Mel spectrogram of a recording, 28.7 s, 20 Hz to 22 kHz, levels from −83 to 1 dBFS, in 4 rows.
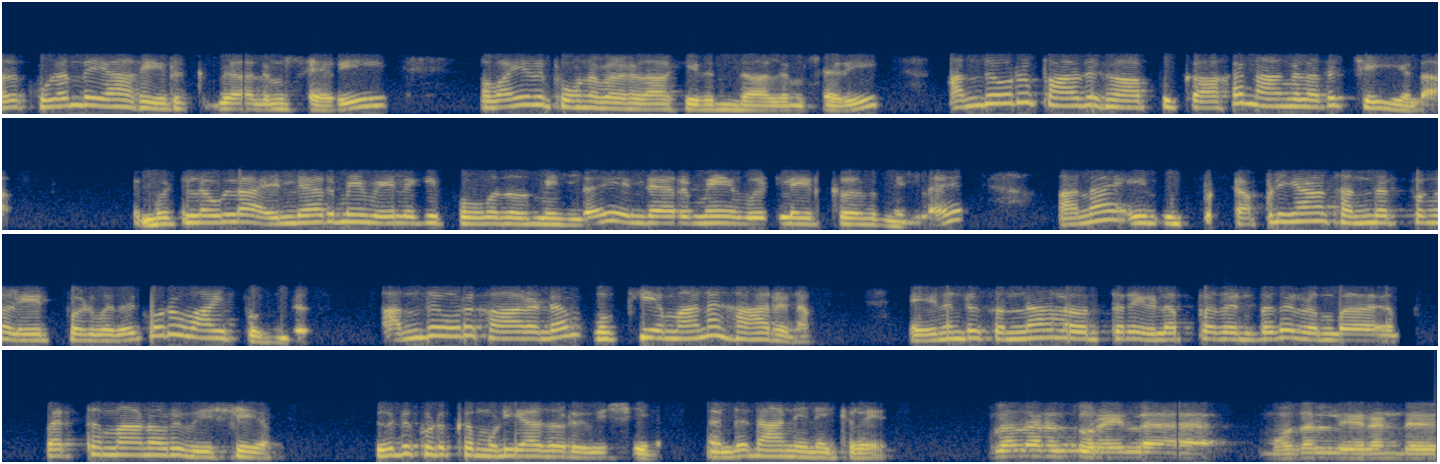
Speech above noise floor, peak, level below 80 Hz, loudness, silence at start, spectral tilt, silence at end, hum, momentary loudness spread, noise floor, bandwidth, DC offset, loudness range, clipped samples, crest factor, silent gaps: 47 dB; -2 dBFS; -56 dBFS; -16 LUFS; 0 s; -10 dB/octave; 0 s; none; 5 LU; -63 dBFS; 4 kHz; under 0.1%; 2 LU; under 0.1%; 14 dB; none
